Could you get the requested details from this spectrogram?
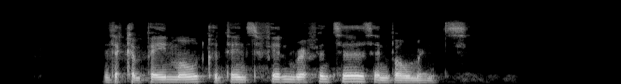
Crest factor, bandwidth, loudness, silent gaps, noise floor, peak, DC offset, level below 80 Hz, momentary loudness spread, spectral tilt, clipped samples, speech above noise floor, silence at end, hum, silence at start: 16 dB; 7.8 kHz; -16 LUFS; none; -60 dBFS; -2 dBFS; under 0.1%; -54 dBFS; 15 LU; -6 dB/octave; under 0.1%; 44 dB; 1.55 s; none; 1.05 s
